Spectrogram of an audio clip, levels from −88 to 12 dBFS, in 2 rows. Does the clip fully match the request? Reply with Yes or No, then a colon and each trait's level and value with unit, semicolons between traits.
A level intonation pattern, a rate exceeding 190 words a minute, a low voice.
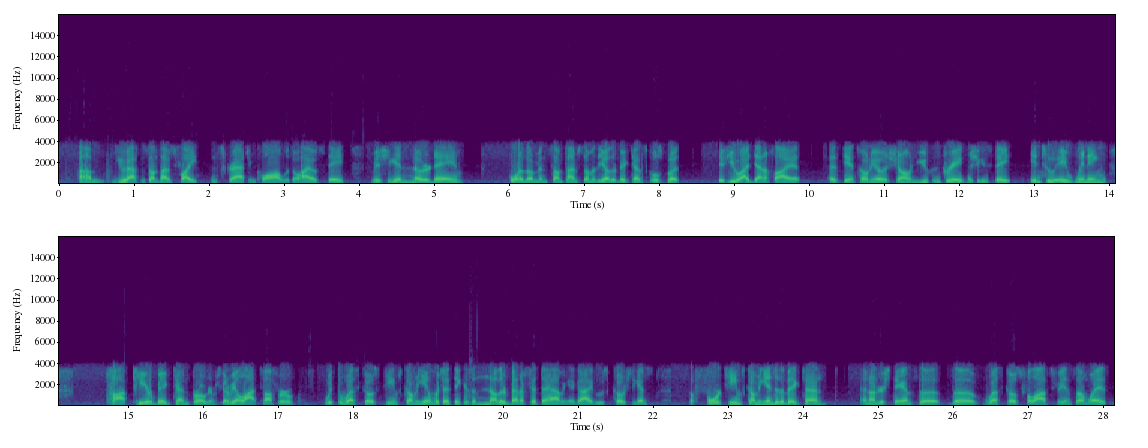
No: average, 4.0 semitones; average, 200 wpm; low, 115 Hz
